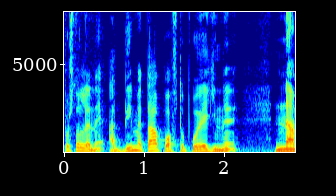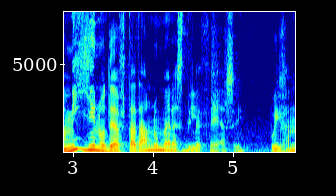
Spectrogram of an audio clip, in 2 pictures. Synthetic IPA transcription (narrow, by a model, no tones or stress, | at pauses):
po̞st̪o̞le̞ne̞̰ʔɐnd̪ime̞t̪ɐːpo̞ɐft̪o̞pue̞ʝine̞̰ | nɐmiɲʝino̞nd̪e̞ɐft̪ɐt̪ɐnume̞ɾɐst̪ind̪ile̞̰θe̞̰ɐ̰sḭ | puixɐ̰n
